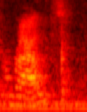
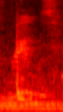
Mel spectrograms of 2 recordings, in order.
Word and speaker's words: route: Remember this word, you will hear people call it route, but the actual pronunciation of that one is root.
